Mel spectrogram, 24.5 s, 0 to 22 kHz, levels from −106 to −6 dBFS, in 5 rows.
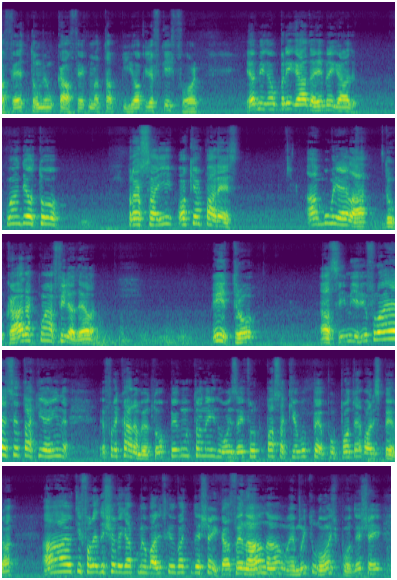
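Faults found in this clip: Dropped samples, 19.44 s: single sharp click. Waveform steps abruptly where a couple of samples, a fraction of a millisecond, are missing; spectrogram shows one thin vertical line. Likely a capture or transport buffer skipping data; too brief to remove audible content.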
